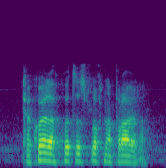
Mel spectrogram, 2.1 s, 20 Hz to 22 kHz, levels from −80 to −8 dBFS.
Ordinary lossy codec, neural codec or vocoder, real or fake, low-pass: none; none; real; 5.4 kHz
